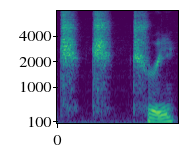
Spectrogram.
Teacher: I actually kind of changed the t to a ch when it's before an r.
